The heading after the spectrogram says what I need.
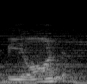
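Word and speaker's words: beyond: silent नहीं होता है सिर्फ तीन वर्ड है जहां पर वाई को बोला ही नहीं जाता जैसा फर्स्ट वर्ड है बियोंड प्रेयर एंड मेयर हमारा दूसरा रूल क्या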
